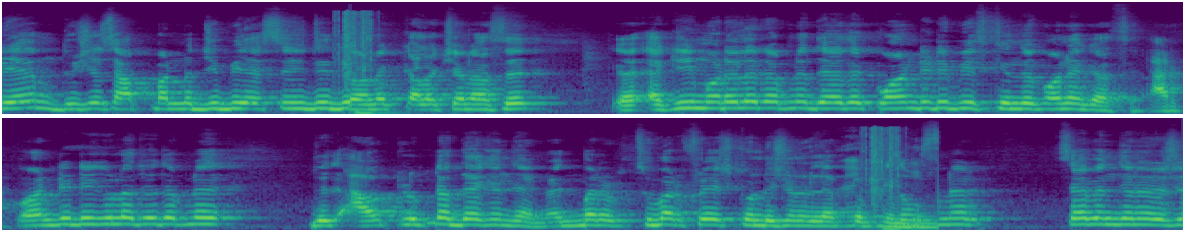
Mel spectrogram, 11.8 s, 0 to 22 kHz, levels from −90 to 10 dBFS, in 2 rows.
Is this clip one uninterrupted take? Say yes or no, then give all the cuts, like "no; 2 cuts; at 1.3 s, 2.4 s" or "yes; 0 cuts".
no; 2 cuts; at 1.7 s, 10.6 s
